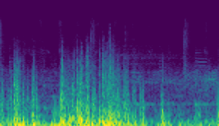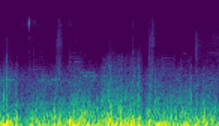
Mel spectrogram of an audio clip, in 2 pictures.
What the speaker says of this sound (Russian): Ветер, наверное, дует.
